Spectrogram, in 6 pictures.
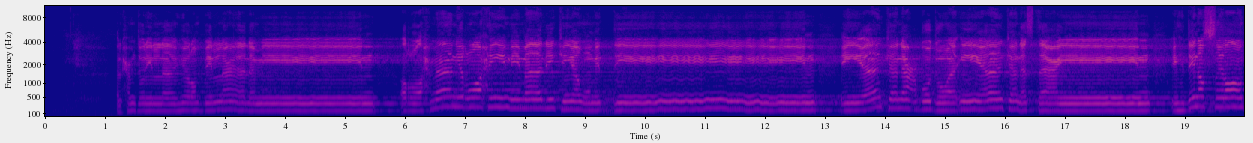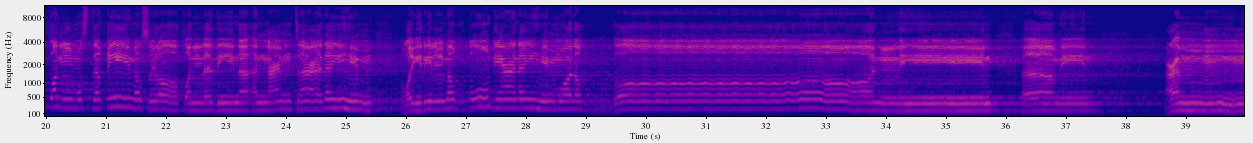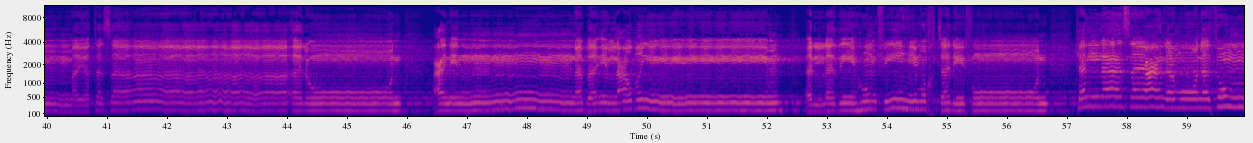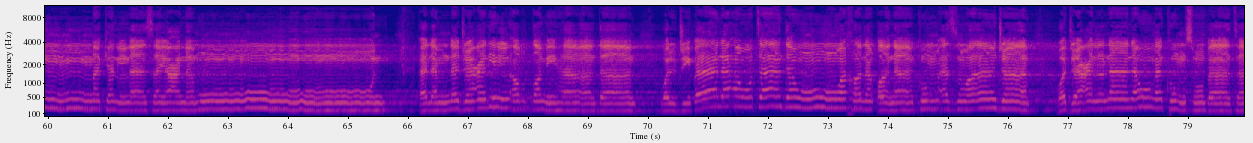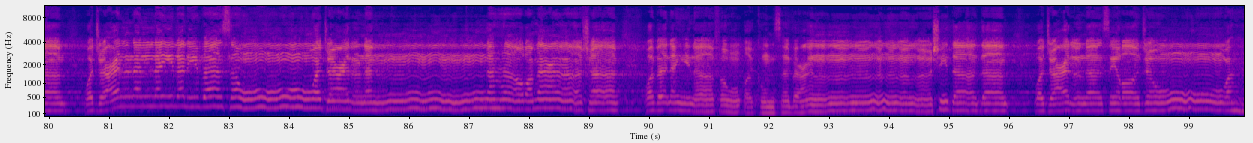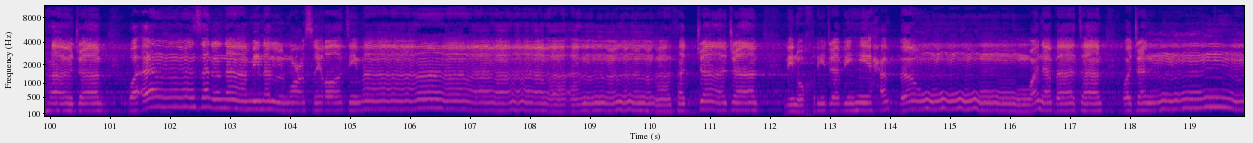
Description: سورتي النبأ والأعلى | Isha prayer from Surah Annaba and Al-a’ala | 10/4/2021 > 1442 🕋 > الفروض - تلاوات الحرمين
